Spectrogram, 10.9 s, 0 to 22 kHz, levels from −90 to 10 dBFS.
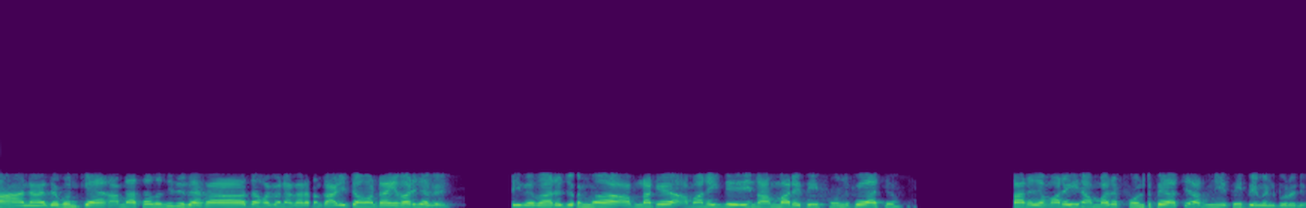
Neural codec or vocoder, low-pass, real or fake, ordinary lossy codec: codec, 16 kHz, 2 kbps, X-Codec, WavLM features, trained on Multilingual LibriSpeech; 3.6 kHz; fake; none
